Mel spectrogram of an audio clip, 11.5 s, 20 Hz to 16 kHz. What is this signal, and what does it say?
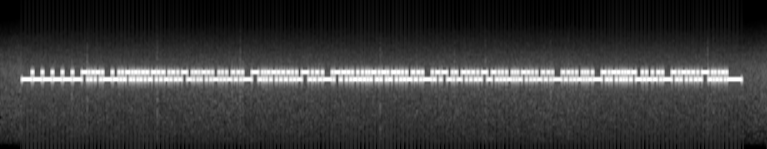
RTTY (50 baud, 450 Hz shift), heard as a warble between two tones, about 2350 Hz centre. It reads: KADL CPOD K8TS I52E QJNH 8AOB PON6 8I6N SM7N PTFG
